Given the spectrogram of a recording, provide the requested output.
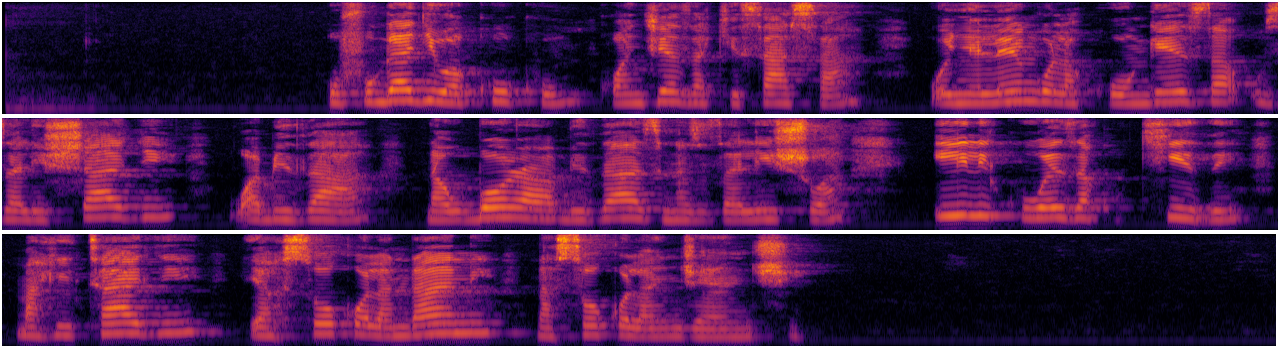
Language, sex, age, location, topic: Swahili, female, 25-35, Dar es Salaam, agriculture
